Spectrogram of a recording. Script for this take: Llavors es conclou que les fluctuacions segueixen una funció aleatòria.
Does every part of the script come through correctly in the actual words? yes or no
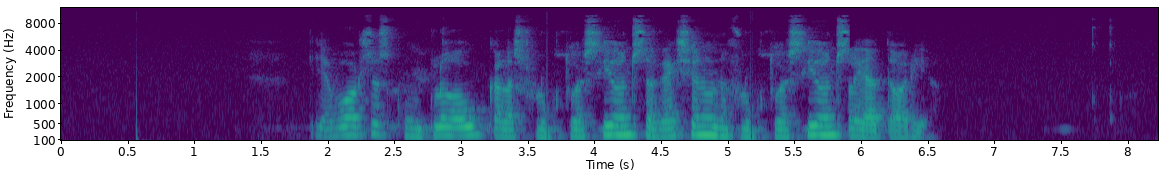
no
